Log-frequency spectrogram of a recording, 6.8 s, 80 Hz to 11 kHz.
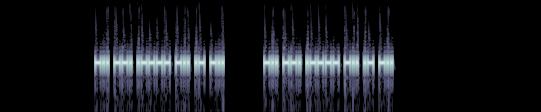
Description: Morse code, heard as a keyed tone, about 53 wpm, 700 Hz. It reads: DG1DAD DG1DAD
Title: DXCC-100 Call Signs - 6 Characters - Repeated 2x - 50wpm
